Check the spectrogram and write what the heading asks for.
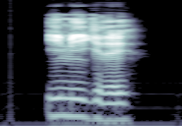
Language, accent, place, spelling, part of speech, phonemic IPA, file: French, France, Lyon, immigrer, verb, /i.mi.ɡʁe/, LL-Q150 (fra)-immigrer.wav
- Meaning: to immigrate (to move into another country or area)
